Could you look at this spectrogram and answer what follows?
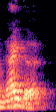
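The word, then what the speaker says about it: neither: तो जी हाँ, तो यहाँ पे आइदर और नाइदर ब्रिटिश इंग्लिश है, जबकि इसका अमेरिकन प्रोनाउंसिएशन ईदर और नीदर होता है।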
